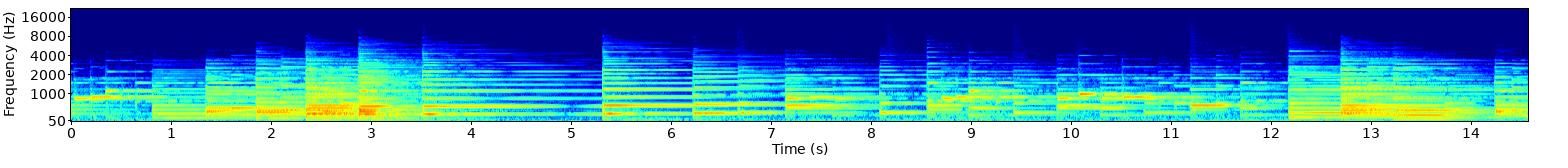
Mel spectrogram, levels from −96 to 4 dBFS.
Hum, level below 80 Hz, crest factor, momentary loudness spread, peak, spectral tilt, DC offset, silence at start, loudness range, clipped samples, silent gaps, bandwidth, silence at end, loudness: none; -60 dBFS; 20 dB; 14 LU; -8 dBFS; -9 dB/octave; under 0.1%; 0 s; 7 LU; under 0.1%; none; 6.4 kHz; 0 s; -27 LUFS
